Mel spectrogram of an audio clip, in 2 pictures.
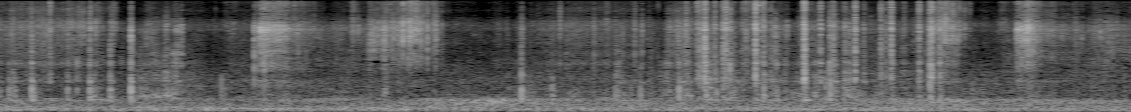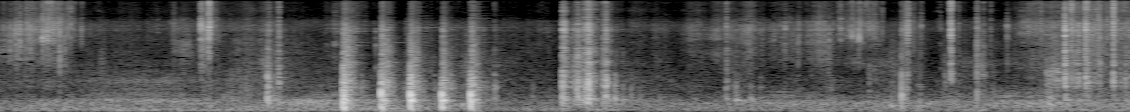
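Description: Gritty potting mix poured from a scoop into a pot around a succulent's roots, rustling and crackling as the grains land and are pressed in by gloved hands. A quick run of sharp clicks about two-thirds of the way through is the loudest sound.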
